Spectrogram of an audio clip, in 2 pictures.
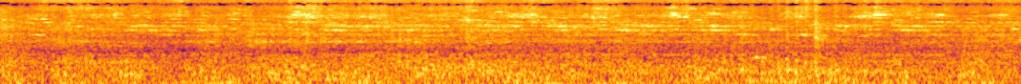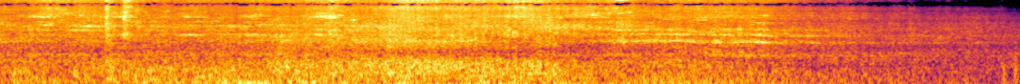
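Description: Double-stack intermodal freight cars rolling past at close range: a steady, loud rumble of steel wheels on the rails, dropping away in the last couple of seconds.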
